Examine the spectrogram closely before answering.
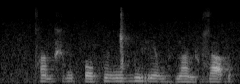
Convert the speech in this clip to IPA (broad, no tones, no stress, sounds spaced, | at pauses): tʰ ã b ʃ ṳ ŋ pʰ o kʷ ɛ̃ ŋ͡ǀ ṳ n rʲ ɛ̃ ŋʷ a̤ ɖ ã ɖ ṳ z a b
